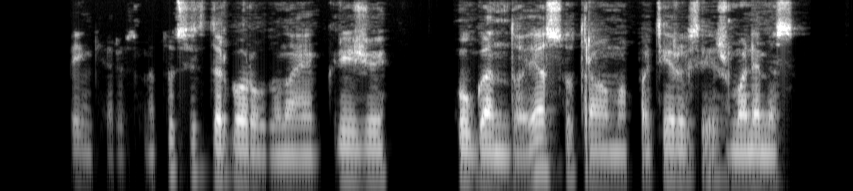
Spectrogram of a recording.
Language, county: Lithuanian, Šiauliai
